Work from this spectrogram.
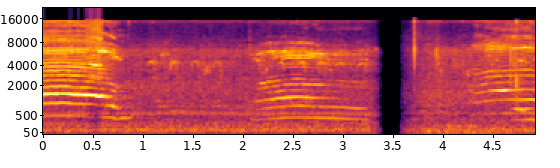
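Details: Loud, nonstop meowing from a stray feral cat: three wavering meows, the first short and falling, the next two longer and slurred, separated by a brief silent gap, with a steady low hum underneath.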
